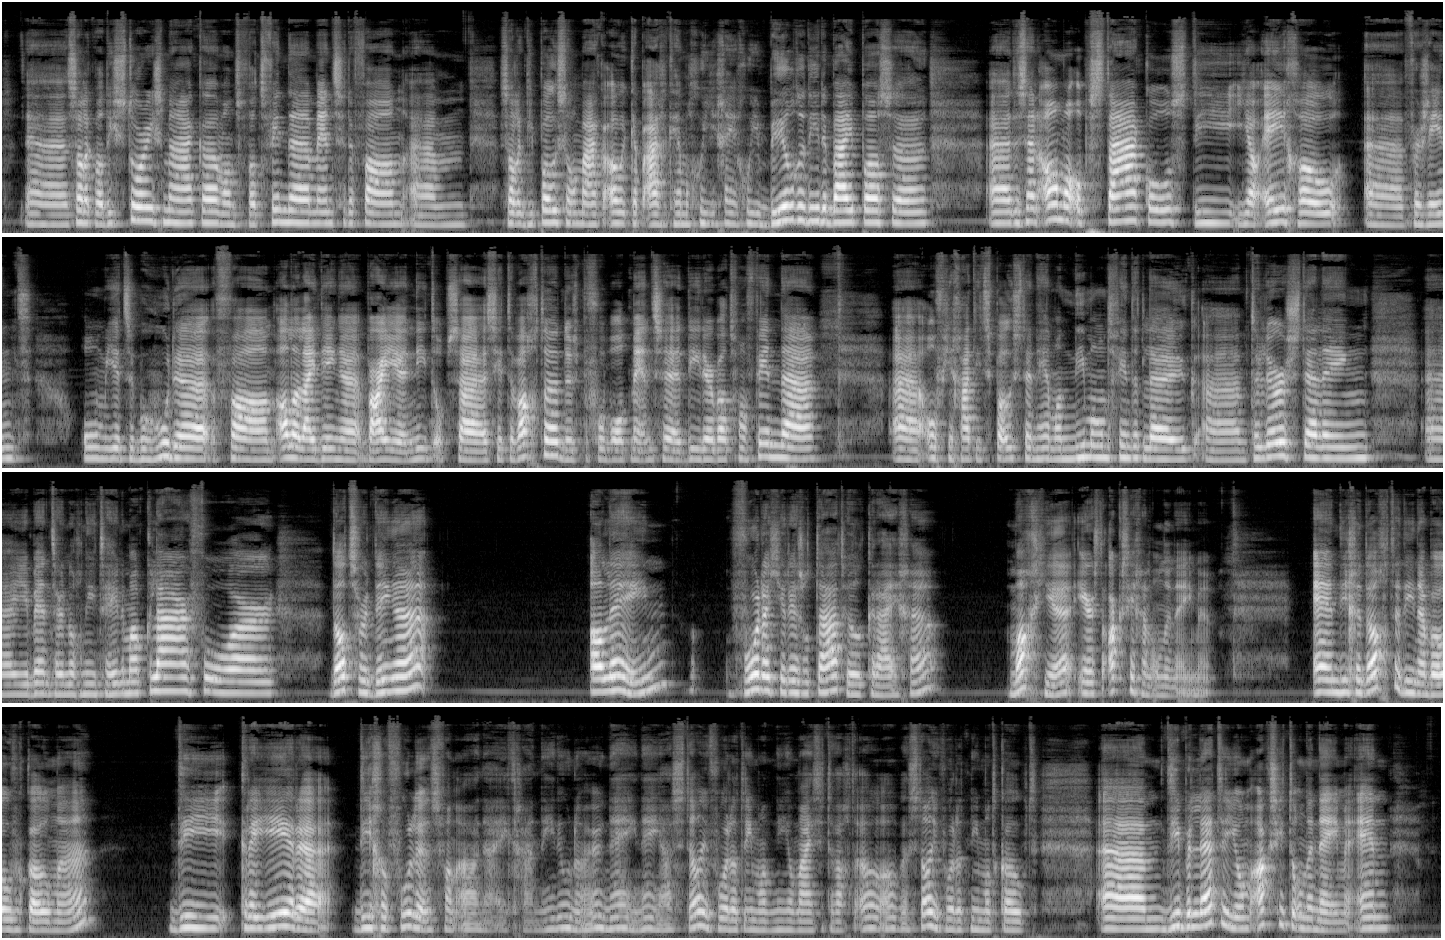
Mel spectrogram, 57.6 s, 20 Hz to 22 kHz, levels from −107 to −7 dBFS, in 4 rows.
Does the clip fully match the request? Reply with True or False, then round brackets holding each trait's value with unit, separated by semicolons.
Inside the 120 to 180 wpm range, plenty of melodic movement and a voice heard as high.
False (160 wpm; 3.4 semitones; 195 Hz)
